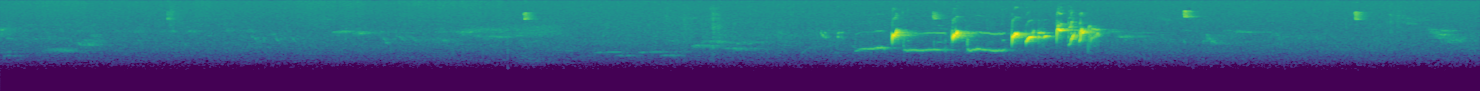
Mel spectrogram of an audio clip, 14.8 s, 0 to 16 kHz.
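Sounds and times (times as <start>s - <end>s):
European robin Erithacus rubecula singing: 1.7s - 12.8s.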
